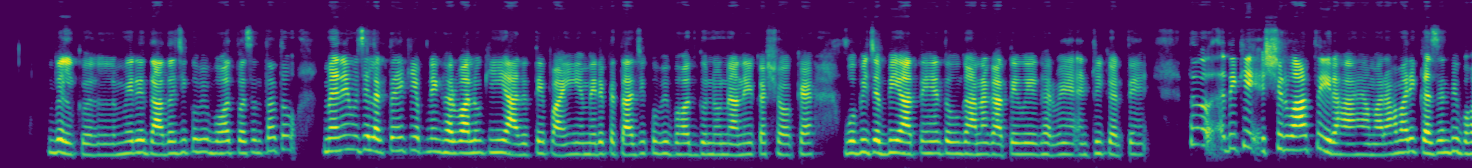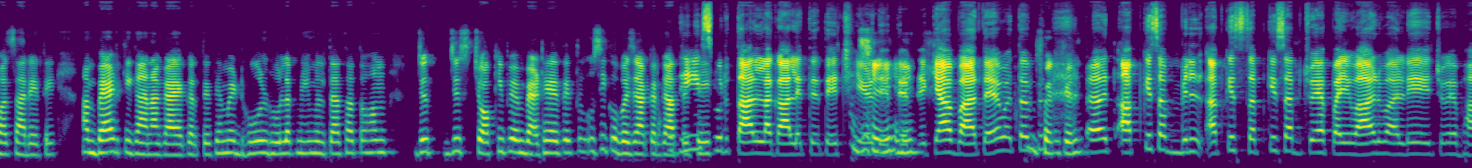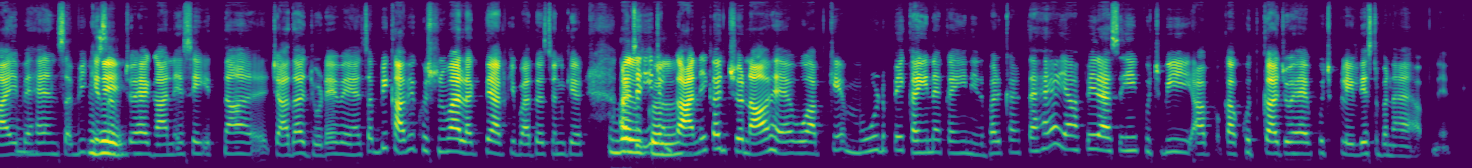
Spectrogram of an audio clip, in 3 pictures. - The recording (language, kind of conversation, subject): Hindi, podcast, आपके लिए संगीत सुनने का क्या मतलब है?
- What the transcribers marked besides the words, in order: in English: "एंट्री"; in English: "कज़िन"; laughing while speaking: "जी, बिल्कुल"; other noise; in English: "मूड"; in English: "प्लेलिस्ट"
